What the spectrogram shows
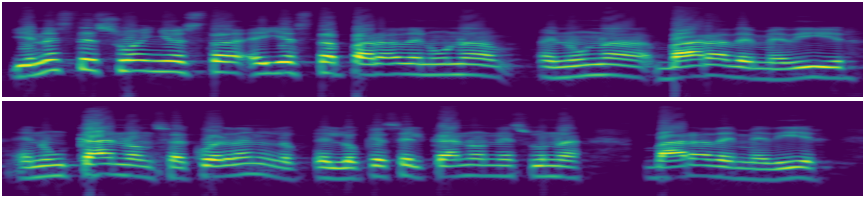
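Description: A male teacher telling a story to his class in a lively way, acting out the quotes and adding a bit of folksy humor. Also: on the high side, moderate pace, clean tone.

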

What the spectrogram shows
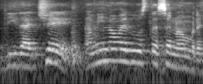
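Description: A man's voice: high voice, unhurried, a bit bright, a little hiss or hum. A man teaching a Bible study class in a conversational way, often asking the group questions. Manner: frequent restarts and fillers. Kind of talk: church class lecture.

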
